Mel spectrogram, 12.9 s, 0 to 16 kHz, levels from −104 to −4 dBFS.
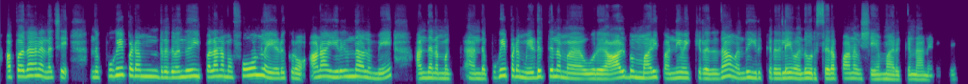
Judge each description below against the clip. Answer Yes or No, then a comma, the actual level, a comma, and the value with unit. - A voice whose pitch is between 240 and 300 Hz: No, high, 210 Hz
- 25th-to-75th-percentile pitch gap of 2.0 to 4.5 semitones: No, average, 5.1 semitones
